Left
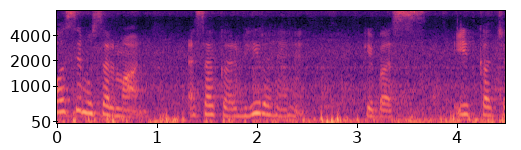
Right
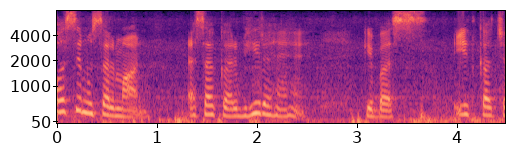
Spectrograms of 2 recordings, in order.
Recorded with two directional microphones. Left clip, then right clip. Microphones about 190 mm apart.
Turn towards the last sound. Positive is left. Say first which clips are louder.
# right 9 dB
turn(degrees=-35)  # may be behind; listen again after turning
